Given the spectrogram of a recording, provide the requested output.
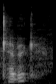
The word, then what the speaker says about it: Quebec: There is a survival adventure game called Kona, which takes you through northern Quebec where you'll uncover a murder mystery with supernatural undertones. – It's pronounced Quebec. – Oh, Quebec. not Quebec. And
